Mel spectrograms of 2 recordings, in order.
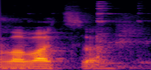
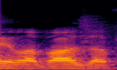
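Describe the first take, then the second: First: The name has an Italian pronunciation. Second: The name has an anglicized pronunciation. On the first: The speaker calls it right. "It's supposed to be Italian" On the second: The speaker calls it wrong. "I used to say Lavazza for like a long time"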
